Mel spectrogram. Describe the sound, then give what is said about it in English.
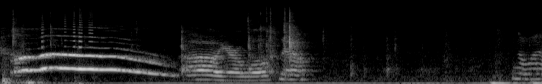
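A 5-year-old boy in Rhode Island lets out a long, high, wavering howl, imitating a werewolf, then trails into shorter voiced yelps before a quiet pause and a brief final vocal sound, all fairly loud. “Oh, you're a wolf now? No, I'm a werewolf.”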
